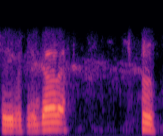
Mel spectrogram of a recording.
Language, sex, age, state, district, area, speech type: Odia, male, 30-45, Odisha, Sambalpur, rural, conversation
